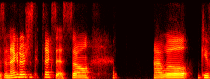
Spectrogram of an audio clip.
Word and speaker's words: Nacogdoches: a little, and Barry is currently lives in Nacogdoches, is how you say it. Hey, nice job. Yes, well done. Thank you. I was a little bit nervous about pronouncing that correctly. So Nacogdoches, Texas.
